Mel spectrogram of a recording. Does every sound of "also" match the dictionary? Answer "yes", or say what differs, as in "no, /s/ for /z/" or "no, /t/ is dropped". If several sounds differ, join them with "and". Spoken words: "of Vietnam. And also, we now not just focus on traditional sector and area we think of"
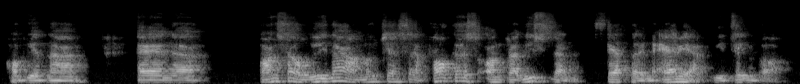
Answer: no, /n/ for /l/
